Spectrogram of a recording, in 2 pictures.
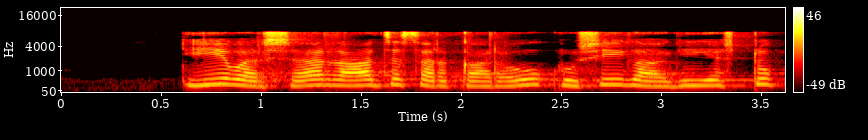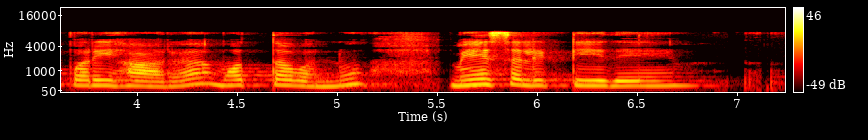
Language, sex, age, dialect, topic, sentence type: Kannada, female, 36-40, Dharwad Kannada, agriculture, question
